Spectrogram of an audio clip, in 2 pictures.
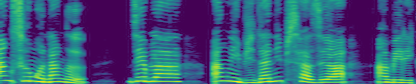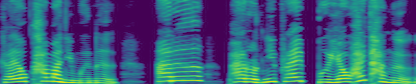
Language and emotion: Bodo, surprised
